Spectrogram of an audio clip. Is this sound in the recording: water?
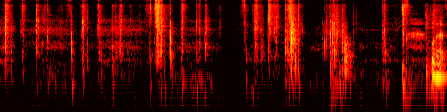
no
